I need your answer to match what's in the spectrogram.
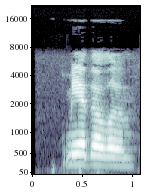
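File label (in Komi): "медалӧм", Komi-Zyrian, female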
